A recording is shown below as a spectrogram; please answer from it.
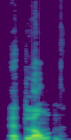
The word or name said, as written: et land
